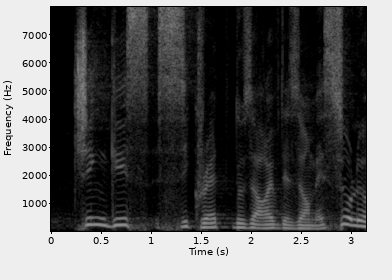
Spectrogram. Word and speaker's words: Dschingis Secret: qui on a pris des cours de prononciation ce matin avec Chingis Secret, prononcé ainsi.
